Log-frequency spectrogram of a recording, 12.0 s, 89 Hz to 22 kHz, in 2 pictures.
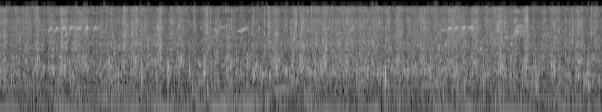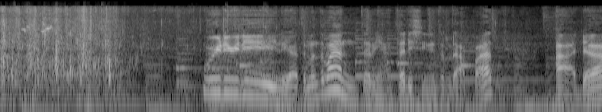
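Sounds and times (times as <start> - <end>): water pouring and splashing: 0.0 - 9.6.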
